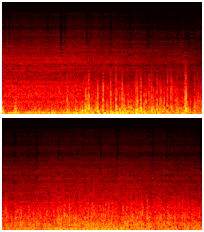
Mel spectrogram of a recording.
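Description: Wind rumbling on the microphone outdoors: a steady low rumble with a noisy hiss above it. A cluster of crackles comes about one to three seconds in.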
